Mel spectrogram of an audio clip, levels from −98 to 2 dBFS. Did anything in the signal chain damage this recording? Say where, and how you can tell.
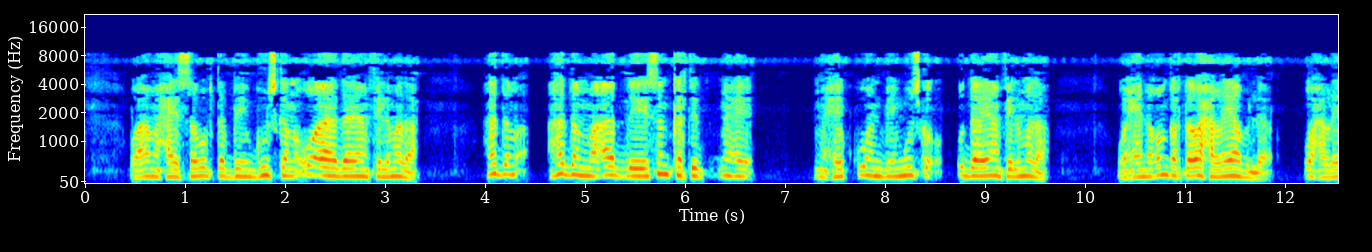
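Yes. The damage sits at the codec stage, most likely a low-bitrate AAC compression pass, with the sound fitting AAC-LC at roughly 24 kbps. The encoder had too few bits for the speech, so it discarded everything above 8.6 kHz and coarsely quantised what remained. Throughout the clip this is plainly audible: the top end is missing, leaving the speech dull, and sibilants and sustained sounds take on a smeared, warbling, fizzy texture.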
